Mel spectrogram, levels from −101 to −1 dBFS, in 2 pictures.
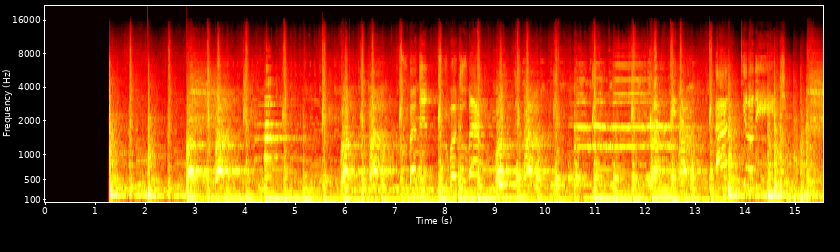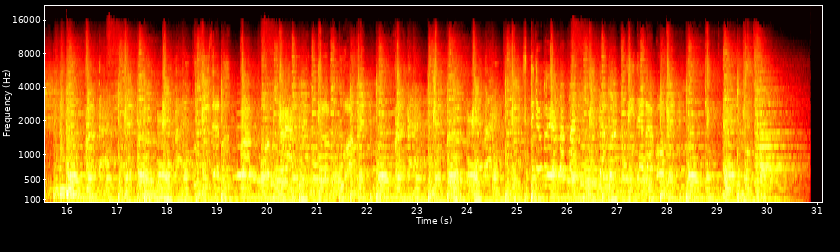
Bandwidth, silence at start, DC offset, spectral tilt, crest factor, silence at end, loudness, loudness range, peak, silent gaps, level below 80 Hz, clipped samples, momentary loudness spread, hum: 13 kHz; 1.3 s; under 0.1%; -6 dB/octave; 16 dB; 0.3 s; -15 LUFS; 3 LU; 0 dBFS; none; -30 dBFS; under 0.1%; 7 LU; none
